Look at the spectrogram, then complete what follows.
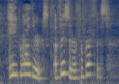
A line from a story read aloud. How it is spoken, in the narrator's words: Duffel called out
